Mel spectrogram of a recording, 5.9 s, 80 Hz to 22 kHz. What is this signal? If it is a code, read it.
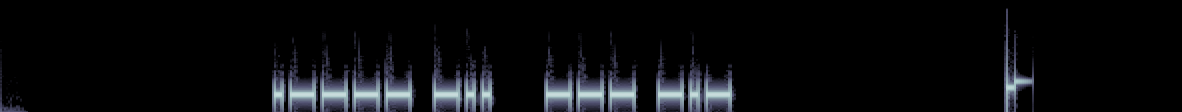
Morse code, heard as a keyed tone, about 30 wpm, 700 Hz. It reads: 1D OK
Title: Field Day Exchanges - 30wpm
